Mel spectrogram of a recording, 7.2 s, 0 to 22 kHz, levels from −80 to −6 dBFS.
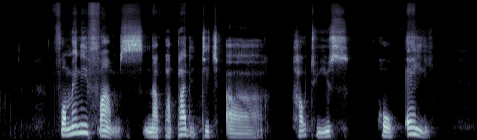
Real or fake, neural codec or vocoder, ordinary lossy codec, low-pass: fake; autoencoder, 48 kHz, 128 numbers a frame, DAC-VAE, trained on Japanese speech; none; none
